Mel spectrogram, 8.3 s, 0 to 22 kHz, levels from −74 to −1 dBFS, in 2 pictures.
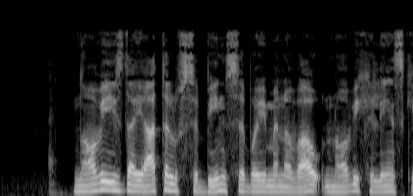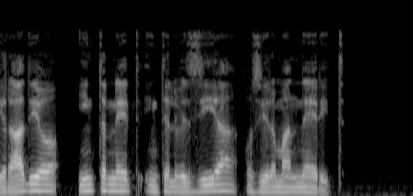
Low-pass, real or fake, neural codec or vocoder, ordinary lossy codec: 19.8 kHz; fake; vocoder, 48 kHz, 128 mel bands, Vocos; MP3, 48 kbps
